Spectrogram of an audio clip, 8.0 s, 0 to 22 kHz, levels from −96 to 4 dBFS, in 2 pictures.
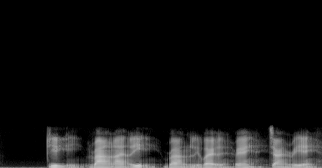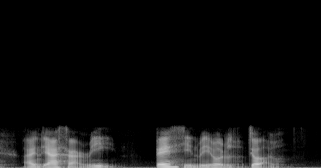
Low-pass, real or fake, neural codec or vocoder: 5.4 kHz; fake; autoencoder, 22.05 kHz, a latent of 192 numbers a frame, VITS, trained on many speakers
